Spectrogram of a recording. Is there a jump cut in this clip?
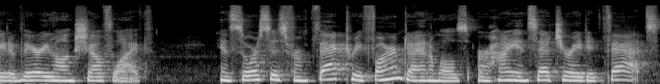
no; 0 cuts

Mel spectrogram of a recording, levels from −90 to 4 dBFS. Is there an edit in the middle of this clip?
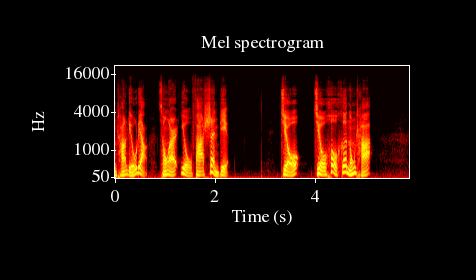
no; 0 cuts

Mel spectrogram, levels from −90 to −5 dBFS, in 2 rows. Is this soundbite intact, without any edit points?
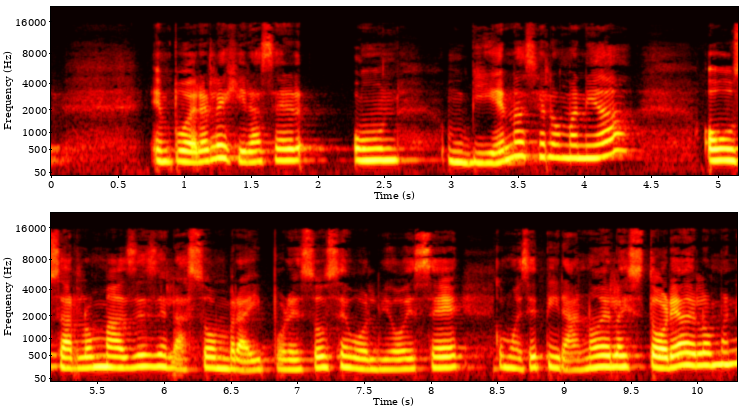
no; 1 cut; at 8.5 s

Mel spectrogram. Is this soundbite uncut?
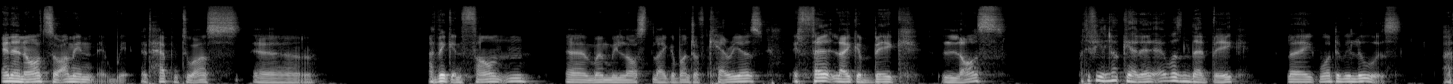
yes; 0 cuts

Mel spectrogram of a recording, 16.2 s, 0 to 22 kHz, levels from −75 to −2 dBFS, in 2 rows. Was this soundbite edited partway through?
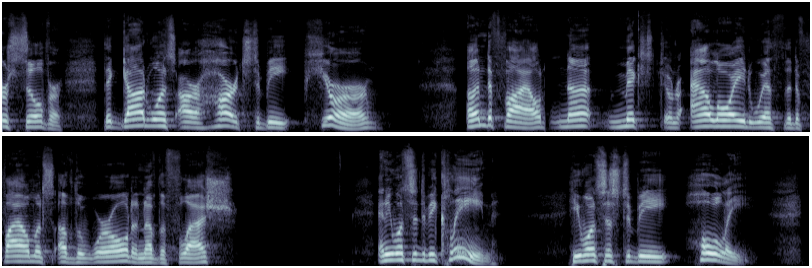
yes; 1 cut; at 5.4 s

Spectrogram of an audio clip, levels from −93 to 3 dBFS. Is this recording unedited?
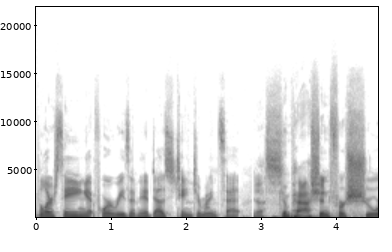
no; 2 cuts; at 1.5 s, 2.7 s

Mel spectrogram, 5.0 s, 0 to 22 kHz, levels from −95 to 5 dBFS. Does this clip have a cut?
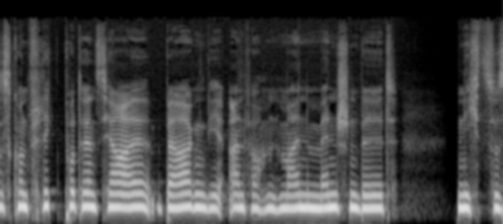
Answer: no; 0 cuts

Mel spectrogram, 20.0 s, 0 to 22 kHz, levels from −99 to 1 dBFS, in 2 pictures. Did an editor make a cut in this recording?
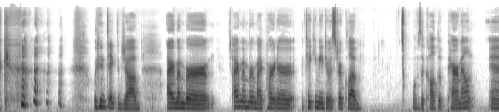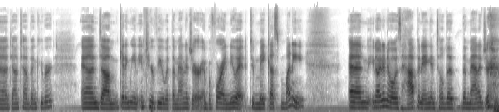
yes; 1 cut; at 14.9 s

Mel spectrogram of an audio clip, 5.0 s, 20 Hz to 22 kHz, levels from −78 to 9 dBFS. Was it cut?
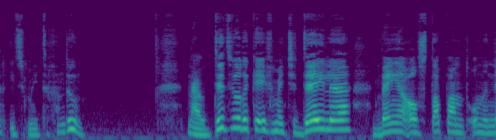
yes; 1 cut; at 3.7 s

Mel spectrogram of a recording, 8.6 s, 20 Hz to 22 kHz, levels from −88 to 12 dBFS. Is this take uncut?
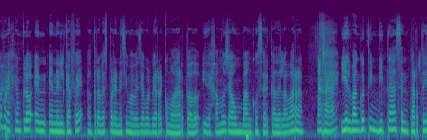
yes; 0 cuts

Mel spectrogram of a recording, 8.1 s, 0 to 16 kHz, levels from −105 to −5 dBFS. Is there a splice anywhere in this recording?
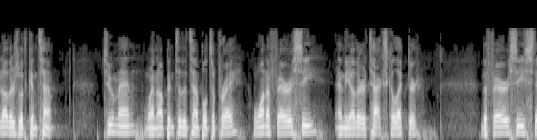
yes; 1 cut; at 3.7 s

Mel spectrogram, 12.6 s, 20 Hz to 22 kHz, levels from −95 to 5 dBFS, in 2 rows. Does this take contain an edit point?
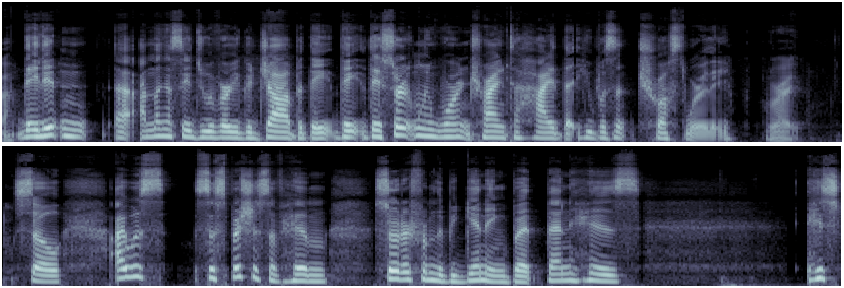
no; 0 cuts

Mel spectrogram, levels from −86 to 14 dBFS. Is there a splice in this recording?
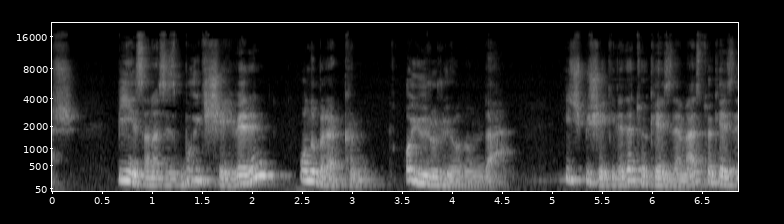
yes; 1 cut; at 2.4 s

